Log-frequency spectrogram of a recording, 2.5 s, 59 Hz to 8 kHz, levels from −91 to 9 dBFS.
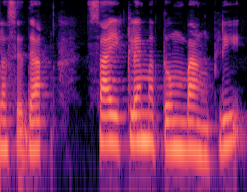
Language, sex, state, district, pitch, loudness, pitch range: Karbi, female, Assam, Karbi Anglong, 195 Hz, -18 LUFS, 180-215 Hz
